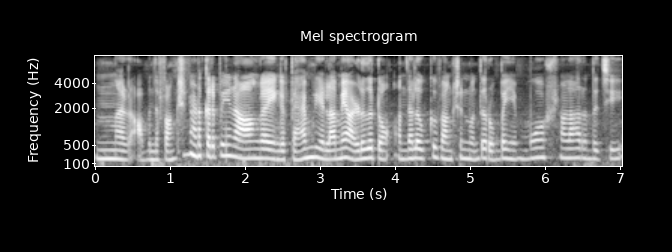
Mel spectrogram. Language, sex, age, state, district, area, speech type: Tamil, female, 30-45, Tamil Nadu, Tiruchirappalli, rural, spontaneous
